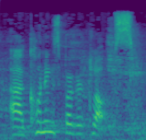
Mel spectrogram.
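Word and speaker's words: Königsberger Klopse: How do you pronounce that? Koningsburger Klops.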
